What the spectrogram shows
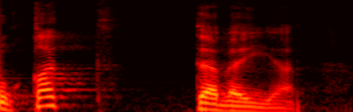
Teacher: لا يمكن إدغام دال في تاء إلا إن حولنا الدال في قد إلى تاء، فعندئذ تصير قد تبين.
